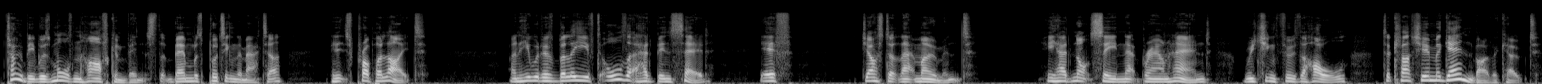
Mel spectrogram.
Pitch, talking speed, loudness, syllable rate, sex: 135 Hz, 190 wpm, -18 LUFS, 5.1 syllables/s, male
